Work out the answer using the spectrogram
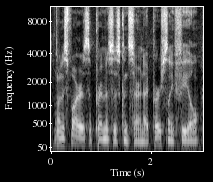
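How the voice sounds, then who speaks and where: A man's voice: low voice, expressive, brisk. A man playing a prickly, defensive, foul-mouthed novelist in an audio drama, with a sarcastic, irritable manner. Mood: guarded, proud.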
